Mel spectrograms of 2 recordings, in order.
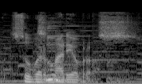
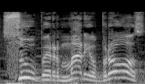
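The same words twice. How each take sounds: First: It is said at a normal, quieter volume. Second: It is said loudly, with raised volume.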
